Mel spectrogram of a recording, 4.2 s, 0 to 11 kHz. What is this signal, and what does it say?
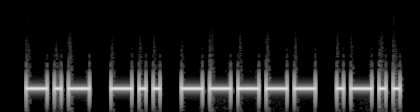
Morse code, heard as a keyed tone, about 17 wpm, 700 Hz. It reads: KD0L
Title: USA Call Signs - 6 Characters - 8x Character Spacing - 17wpm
